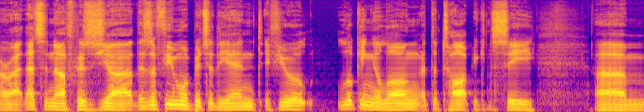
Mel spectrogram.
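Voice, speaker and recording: With an Australian accent, a man at a fairly low pitch talks at a moderate pace and with fairly even intonation on a very clean recording with a silent background. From Australia, Melbourne. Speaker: music producer. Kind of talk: tutorial. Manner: casual, relaxed.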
